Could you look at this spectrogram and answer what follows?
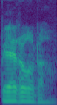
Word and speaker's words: better: 베트라는게 아니고 영어 발음은 베러라 그래.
